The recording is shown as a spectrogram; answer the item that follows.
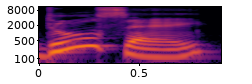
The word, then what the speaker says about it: Dulce: Someone out there calls it dulce. And some people, most of you, call it dulce. But what is the real pronunciation of this word?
